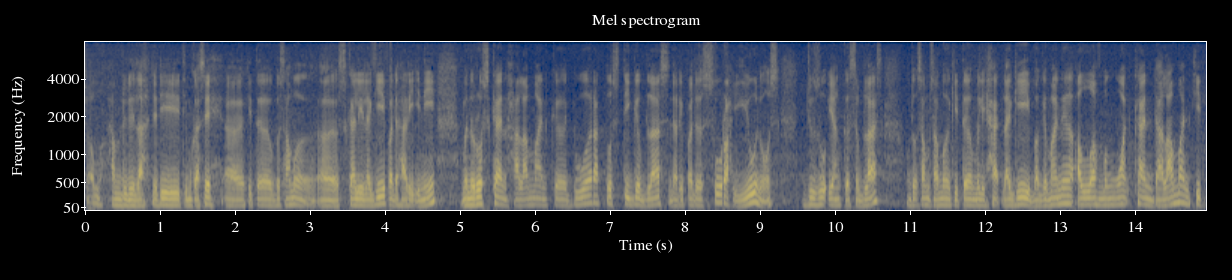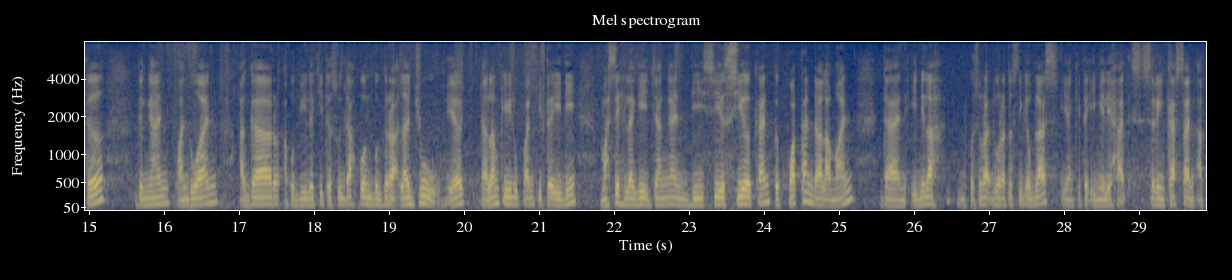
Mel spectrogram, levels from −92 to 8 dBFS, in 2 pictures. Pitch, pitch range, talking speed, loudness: 110 Hz, 105-120 Hz, 120 wpm, -22 LUFS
